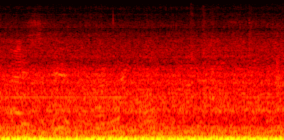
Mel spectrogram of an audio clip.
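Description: Steady low rumble inside the cabin of a coach bus standing with its engine idling.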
